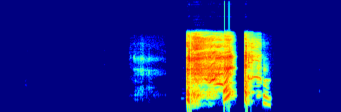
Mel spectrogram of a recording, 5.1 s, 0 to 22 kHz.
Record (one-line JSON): {"cough_length": "5.1 s", "cough_amplitude": 32767, "cough_signal_mean_std_ratio": 0.32, "survey_phase": "beta (2021-08-13 to 2022-03-07)", "age": "65+", "gender": "Female", "wearing_mask": "No", "symptom_cough_any": true, "symptom_new_continuous_cough": true, "symptom_runny_or_blocked_nose": true, "symptom_shortness_of_breath": true, "symptom_sore_throat": true, "symptom_fatigue": true, "symptom_headache": true, "smoker_status": "Ex-smoker", "respiratory_condition_asthma": false, "respiratory_condition_other": false, "recruitment_source": "Test and Trace", "submission_delay": "1 day", "covid_test_result": "Positive", "covid_test_method": "RT-qPCR", "covid_ct_value": 15.8, "covid_ct_gene": "ORF1ab gene", "covid_ct_mean": 16.1, "covid_viral_load": "5200000 copies/ml", "covid_viral_load_category": "High viral load (>1M copies/ml)"}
